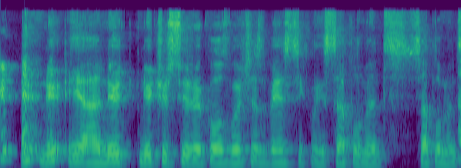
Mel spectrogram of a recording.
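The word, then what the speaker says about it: nutraceuticals: Neutriical. Neutricle. I can't say that word. Yeah. Neutrauticals, which is basically supplements, supplement science.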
